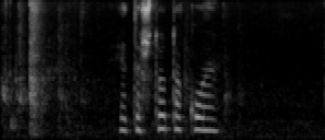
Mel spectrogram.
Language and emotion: Russian, neutral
